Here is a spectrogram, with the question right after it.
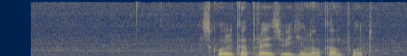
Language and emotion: Russian, neutral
